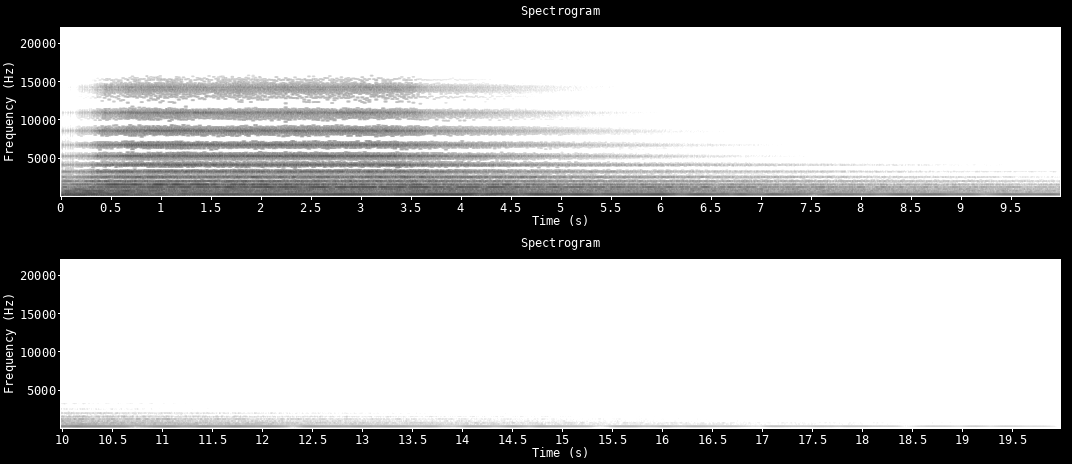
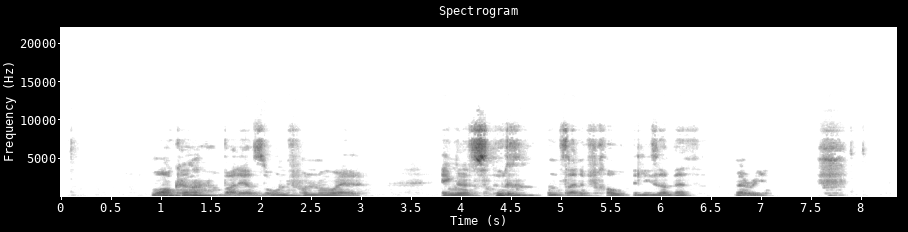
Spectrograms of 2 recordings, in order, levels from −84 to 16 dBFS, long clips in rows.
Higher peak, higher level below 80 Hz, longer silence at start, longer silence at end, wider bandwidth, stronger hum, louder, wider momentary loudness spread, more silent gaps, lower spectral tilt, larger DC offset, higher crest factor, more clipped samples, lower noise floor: about the same, -4 dBFS vs -4 dBFS; first, -50 dBFS vs -56 dBFS; second, 0 s vs 0.9 s; first, 9.6 s vs 0.5 s; first, 15.5 kHz vs 10 kHz; neither; first, -17 LUFS vs -29 LUFS; first, 23 LU vs 19 LU; neither; about the same, -2.5 dB/octave vs -3.5 dB/octave; neither; second, 18 dB vs 28 dB; neither; second, -75 dBFS vs -81 dBFS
